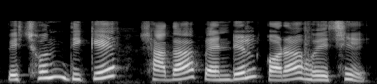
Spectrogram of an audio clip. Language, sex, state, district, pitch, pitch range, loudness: Bengali, female, West Bengal, Alipurduar, 260 Hz, 220-325 Hz, -14 LUFS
